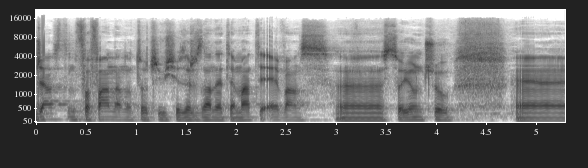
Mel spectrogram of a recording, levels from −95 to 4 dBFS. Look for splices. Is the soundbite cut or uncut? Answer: uncut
